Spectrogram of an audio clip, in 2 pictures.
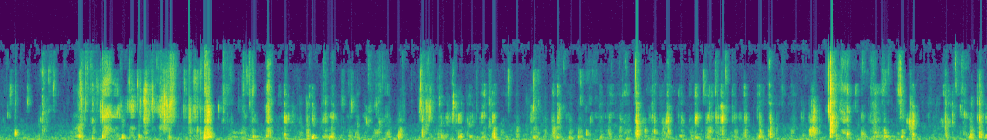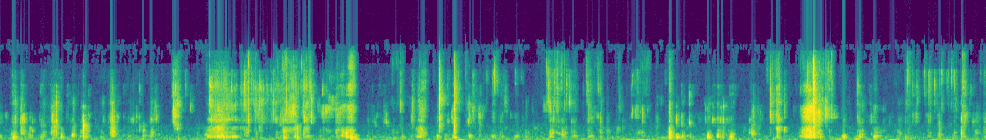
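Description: Close-miked eating of spicy duck curry and rice by hand: steady chewing and biting, a dense run of wet mouth clicks with louder clusters near the start, in the middle and near the end.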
